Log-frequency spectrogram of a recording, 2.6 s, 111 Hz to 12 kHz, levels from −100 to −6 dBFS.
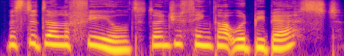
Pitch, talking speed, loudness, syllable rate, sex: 250 Hz, 210 wpm, -16 LUFS, 4.5 syllables/s, female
